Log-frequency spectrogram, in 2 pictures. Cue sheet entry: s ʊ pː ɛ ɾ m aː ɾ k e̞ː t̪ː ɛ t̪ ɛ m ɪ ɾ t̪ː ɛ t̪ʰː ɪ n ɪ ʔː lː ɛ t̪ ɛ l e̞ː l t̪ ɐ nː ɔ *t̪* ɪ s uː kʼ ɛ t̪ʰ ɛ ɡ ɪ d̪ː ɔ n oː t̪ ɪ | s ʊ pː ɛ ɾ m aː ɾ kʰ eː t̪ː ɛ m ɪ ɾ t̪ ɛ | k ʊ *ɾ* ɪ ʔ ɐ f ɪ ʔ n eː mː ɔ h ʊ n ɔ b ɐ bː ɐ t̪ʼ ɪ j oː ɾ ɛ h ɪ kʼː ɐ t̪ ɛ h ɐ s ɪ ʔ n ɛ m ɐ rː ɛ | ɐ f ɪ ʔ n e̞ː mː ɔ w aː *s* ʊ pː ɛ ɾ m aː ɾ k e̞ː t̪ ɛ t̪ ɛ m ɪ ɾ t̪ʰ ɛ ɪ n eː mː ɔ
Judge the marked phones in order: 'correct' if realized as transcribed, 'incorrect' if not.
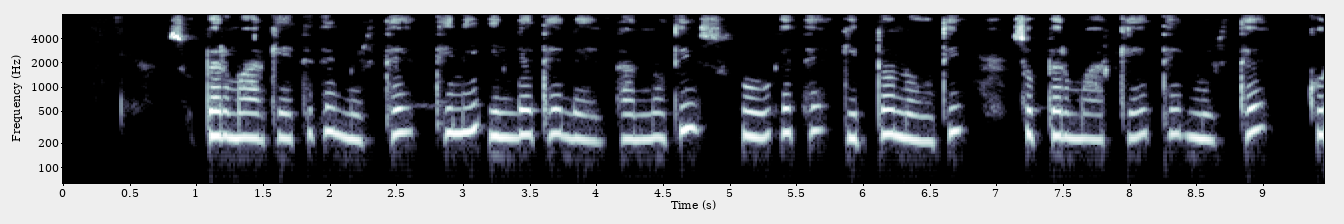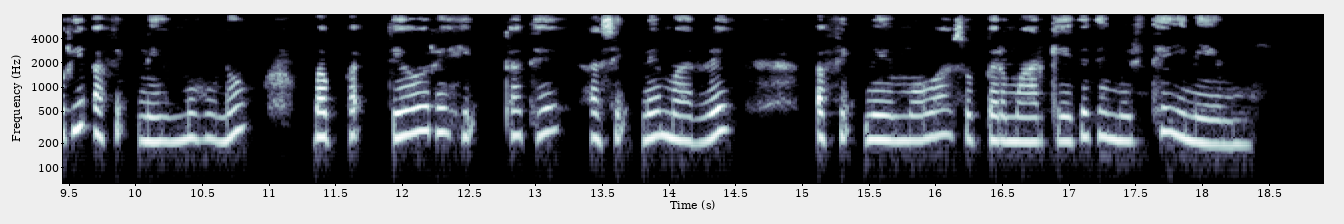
correct, correct, correct

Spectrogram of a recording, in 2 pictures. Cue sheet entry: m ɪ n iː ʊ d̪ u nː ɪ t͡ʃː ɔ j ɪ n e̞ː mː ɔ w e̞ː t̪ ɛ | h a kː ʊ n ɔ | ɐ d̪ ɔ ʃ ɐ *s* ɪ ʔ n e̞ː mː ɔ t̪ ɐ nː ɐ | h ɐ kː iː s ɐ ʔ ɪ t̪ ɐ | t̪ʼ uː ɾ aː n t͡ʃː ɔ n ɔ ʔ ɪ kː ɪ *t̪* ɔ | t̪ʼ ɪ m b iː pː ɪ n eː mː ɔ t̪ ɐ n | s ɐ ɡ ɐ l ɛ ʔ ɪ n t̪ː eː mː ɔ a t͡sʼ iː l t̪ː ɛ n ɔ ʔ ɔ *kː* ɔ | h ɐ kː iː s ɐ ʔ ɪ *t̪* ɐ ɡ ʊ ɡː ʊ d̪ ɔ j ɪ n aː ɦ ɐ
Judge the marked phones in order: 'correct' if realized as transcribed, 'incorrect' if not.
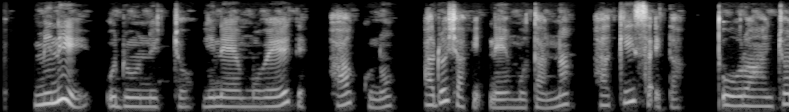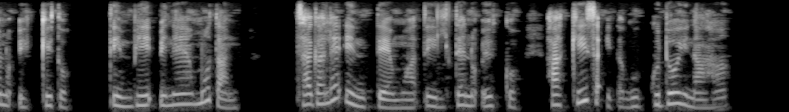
incorrect, correct, correct, correct

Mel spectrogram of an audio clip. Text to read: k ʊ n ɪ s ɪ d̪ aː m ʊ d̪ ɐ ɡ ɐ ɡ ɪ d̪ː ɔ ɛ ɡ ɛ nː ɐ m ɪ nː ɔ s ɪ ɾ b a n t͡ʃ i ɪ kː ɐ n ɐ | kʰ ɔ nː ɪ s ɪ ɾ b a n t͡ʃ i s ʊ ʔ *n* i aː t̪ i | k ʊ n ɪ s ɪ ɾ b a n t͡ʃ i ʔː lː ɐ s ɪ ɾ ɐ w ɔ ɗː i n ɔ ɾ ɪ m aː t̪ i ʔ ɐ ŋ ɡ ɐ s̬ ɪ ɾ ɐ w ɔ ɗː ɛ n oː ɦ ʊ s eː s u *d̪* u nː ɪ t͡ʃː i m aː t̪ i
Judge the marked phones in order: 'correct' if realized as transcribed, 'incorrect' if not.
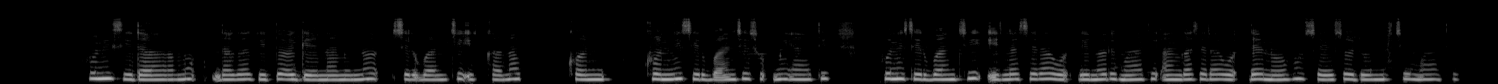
incorrect, correct

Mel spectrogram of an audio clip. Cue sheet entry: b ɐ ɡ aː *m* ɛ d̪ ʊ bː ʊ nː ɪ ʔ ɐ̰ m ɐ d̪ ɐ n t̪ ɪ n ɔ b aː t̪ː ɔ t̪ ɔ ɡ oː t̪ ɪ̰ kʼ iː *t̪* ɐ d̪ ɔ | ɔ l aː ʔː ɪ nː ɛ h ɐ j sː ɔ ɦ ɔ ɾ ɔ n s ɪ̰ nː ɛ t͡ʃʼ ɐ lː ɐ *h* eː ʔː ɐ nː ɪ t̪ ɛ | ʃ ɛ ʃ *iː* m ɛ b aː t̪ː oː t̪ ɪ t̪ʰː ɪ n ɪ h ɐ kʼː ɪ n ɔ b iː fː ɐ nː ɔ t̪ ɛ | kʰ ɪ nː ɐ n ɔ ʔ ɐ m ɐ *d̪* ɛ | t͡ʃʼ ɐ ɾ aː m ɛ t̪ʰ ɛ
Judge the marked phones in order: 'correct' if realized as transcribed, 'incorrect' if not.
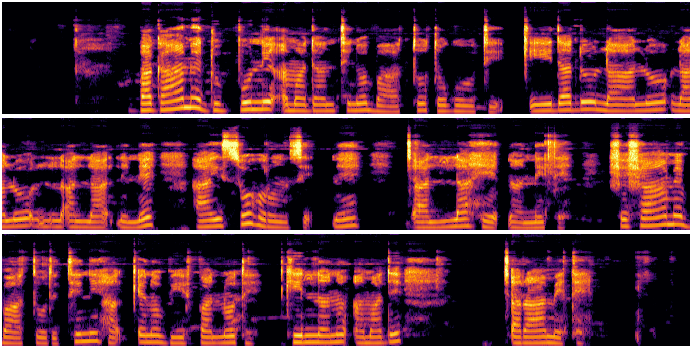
correct, incorrect, correct, incorrect, correct

